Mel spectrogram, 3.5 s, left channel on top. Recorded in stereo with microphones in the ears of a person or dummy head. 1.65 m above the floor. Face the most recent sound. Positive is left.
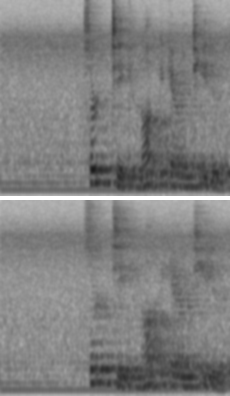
turn(degrees=65)  # may be behind; listen again after turning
